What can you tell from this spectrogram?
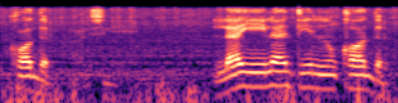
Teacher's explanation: memberikan sifat Nabar ataupun hentakan suara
